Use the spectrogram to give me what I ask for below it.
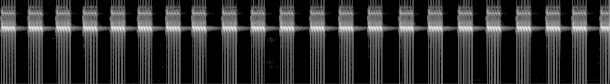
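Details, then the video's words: On a summer evening a male cricket keeps up a rhythmic, piercing chirp, bursts spaced evenly at roughly three and a half per second, loud and clear without background noise. "Cricket Chirping Sound Effect"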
